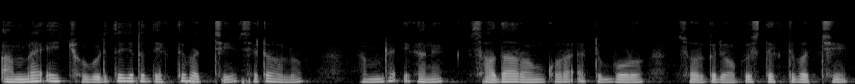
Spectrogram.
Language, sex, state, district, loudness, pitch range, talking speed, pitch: Bengali, male, West Bengal, Malda, -28 LUFS, 115-130 Hz, 135 wpm, 120 Hz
